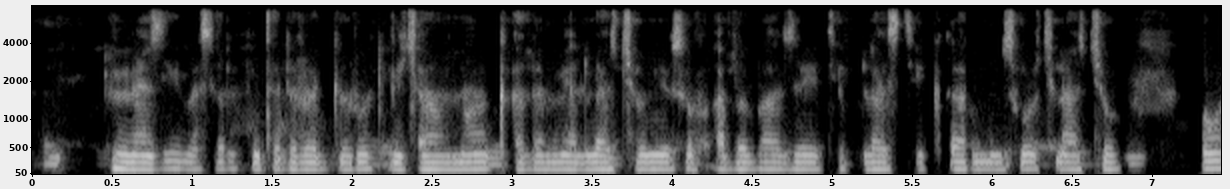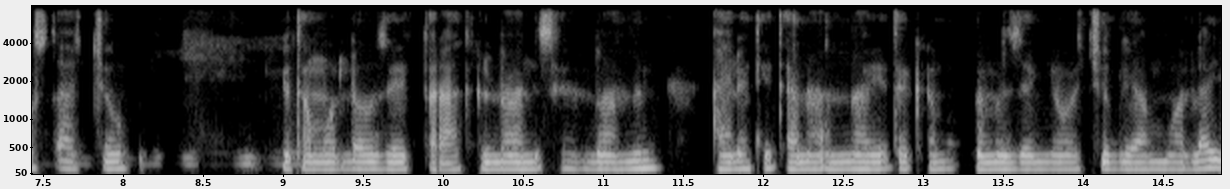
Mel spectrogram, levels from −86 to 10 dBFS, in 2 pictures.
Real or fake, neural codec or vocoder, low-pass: fake; codec, 24 kHz, 6 kbps, HILCodec; 7.2 kHz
